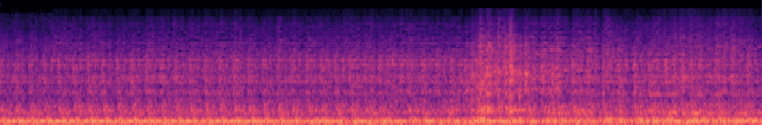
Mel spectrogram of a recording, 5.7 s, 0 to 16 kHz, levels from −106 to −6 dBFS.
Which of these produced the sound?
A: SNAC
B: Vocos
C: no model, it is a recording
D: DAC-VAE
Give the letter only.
C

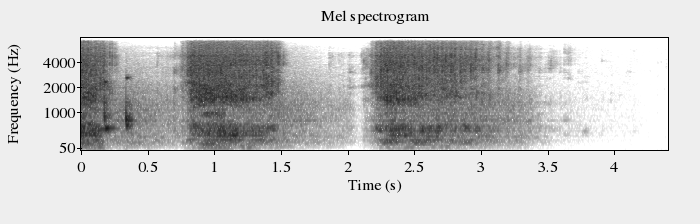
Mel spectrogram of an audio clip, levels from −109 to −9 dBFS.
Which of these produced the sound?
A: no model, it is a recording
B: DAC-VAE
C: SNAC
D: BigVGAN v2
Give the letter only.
A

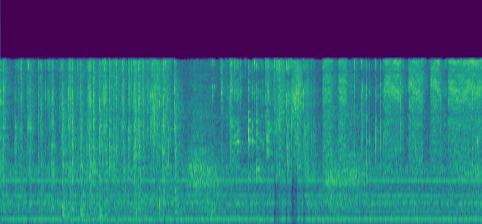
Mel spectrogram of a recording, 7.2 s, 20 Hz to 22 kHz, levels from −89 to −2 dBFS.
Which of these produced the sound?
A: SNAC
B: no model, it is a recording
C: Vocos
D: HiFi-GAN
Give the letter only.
B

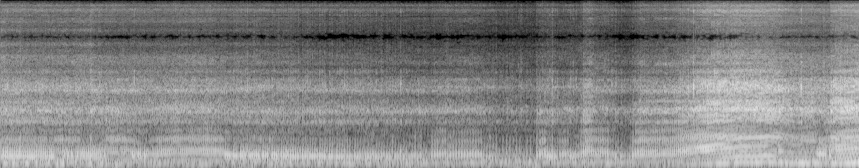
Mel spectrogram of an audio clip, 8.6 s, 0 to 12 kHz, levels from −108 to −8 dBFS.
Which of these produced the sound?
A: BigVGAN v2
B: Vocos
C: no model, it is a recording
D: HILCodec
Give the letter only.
A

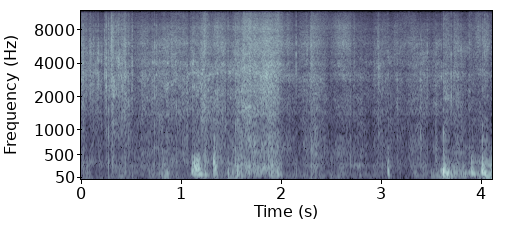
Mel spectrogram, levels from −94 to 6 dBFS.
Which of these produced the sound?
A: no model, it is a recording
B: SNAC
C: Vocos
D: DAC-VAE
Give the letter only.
B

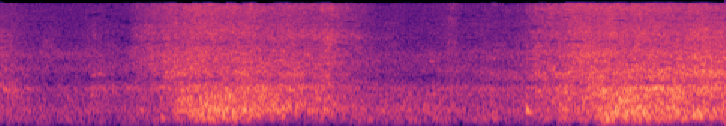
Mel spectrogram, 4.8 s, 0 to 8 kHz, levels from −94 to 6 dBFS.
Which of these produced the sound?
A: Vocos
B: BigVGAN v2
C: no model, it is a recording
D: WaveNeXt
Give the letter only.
C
